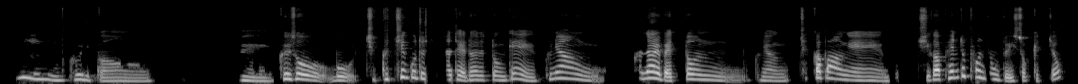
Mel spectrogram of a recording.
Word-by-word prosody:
음음. 240 -11 0
그러니까 205 -7 -2 1.3
네 165 -5 -2
그래서 250 0 +4 0.3
뭐 185 -1 0
지 210 -3 -6
그 245 0 -3
친구도 315 -4 +2
진짜 220 -2 -6
대단했던 200 -1 0
게 210 -10 -1
그냥 250 -8 -1 0.3
그날 280 -1 +6
맸던 200 0 0
그냥 175 -3 -6
책가방에 185 - +1 0.3
지갑, 225 +5 +4
핸드폰 335 0 +3
정도 230 -10 -2
있었겠죠? 175 +3 -3
215 Hz, 255 characters per minute, -24 LUFS, 185-255 Hz, 1.3 s, 그날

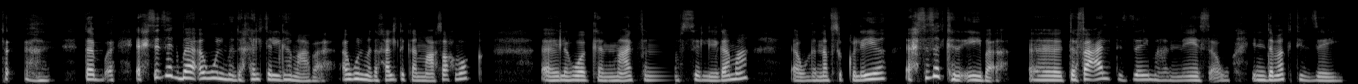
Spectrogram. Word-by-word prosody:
ط - - -2 0.8
طَب 230 -3 +3 0.3
إحساسك 400 +6 +2
بقى 285 -2 +5
أول 280 -2 +3
ما 225 - +1
دخَلت 235 +3 -2
الجامعة 205 -6 0
بقى، 165 0 -8 0.2
أول 240 0 +4
ما 210 - +2
دخَلت 210 +4 0
كان 185 -5 -3
مع 170 -2 +1
صاحبك 235 +9 -2 0.6
اللي 190 +1 +2
هو 200 +1 +4
كان 180 +1 -4
معاك 185 +2 +1
في 195 -2 -9
نفْس 195 +4 -10
الجامعة 200 +7 +1 0.4
أو 175 -1 -3
نفْس 185 +1 -3
الكُلِّية، 235 +7 +3 0.2
إحساسك 365 +5 +3
كان 225 - +2
إيه 200 0 +2
بقى، 180 - -4 0.2
آآ 200 -1 +3
تفاعلت 230 +5 +3
إزاي 215 +2 -1
مع 205 -4 -6
الناس 185 +1 -4
أو 190 - -8 0.2
اندمجت 210 +2 +1
إزاي؟ 175 -3 -4
200 Hz, 165 wpm, -23 LUFS, 185-235 Hz, 0.8 s, بقى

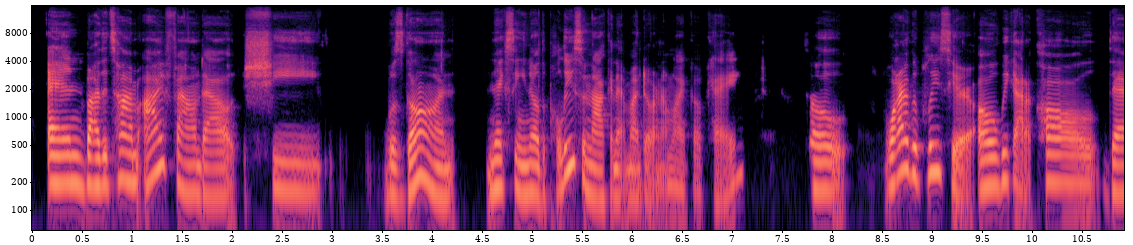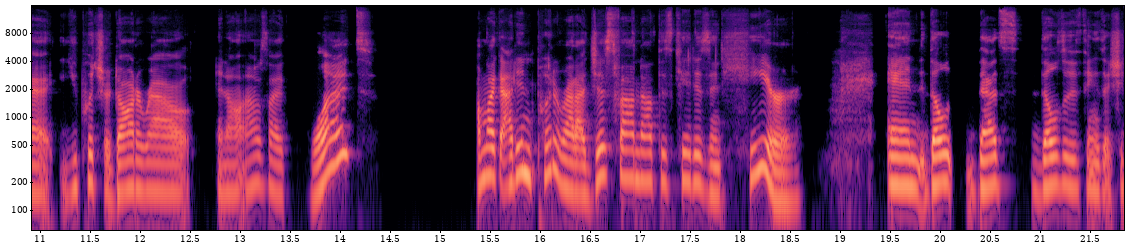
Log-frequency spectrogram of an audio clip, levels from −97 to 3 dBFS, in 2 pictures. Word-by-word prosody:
And 195 -1 +4
by 185 -2 +5
the 185 - +1
time 205 +1 +2
I 270 +6 +3
found 155 - -2
out 140 0 -2
she 160 -2 -3 0.6
w 150 - -7
was 140 -3 -1
gone, 165 -6 +2 0.3
next 175 +1 0
thing 160 -4 -1
you - - +1
know, 150 -1 +2
the - - -10
police 300 +6 +1
are - - 0
knocking 140 -1 -1
at - - -7
my - - -3
door. - - -5
And - - -9
I'm 90 - -7
like, 85 -3 -8
"Okay. 235 - -8 0.7
So 165 -1 0 0.3
why 190 +6 +4
are - - +3
the 235 - +1
police 250 +2 0
here?" - - 0
"Oh, 180 +2 +4
we 205 +2 -2
got - - -1
a - - -9
call 100 -1 -1
that 155 0 0
you 160 +2 -8
put 195 - -2
your - - -3
daughter 165 +1 +1
out." 80 -1 -1 0.2
And, 75 - -5
uh, 75 +1 -3
I 175 - -5
was 185 -1 -8
like, 150 -3 -5 0.2
"What?" 365 - +2 1.0
I'm 225 - +1
like, 235 -1 +5
"I 190 - +5
didn't 240 0 +3
put 245 +4 -2
her 210 -9 +1
out, 165 - +4
I 145 - +3
just 230 +10 0
found 220 -1 +1
out 205 0 -2
this 200 -3 -6
kid 205 -1 -3
isn't 155 -7 -2
here." 220 - 0 0.8
And 185 -2 +3
though 190 +1 +7
that's 185 +3 0
those 180 +4 +2
are - - -1
the 175 - -2
things 85 - -4
that - - -4
she - - -4
180 Hz, 200 wpm, -24 LUFS, 150-205 Hz, 1.0 s, though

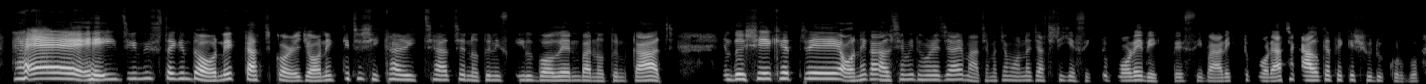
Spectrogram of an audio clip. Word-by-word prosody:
হ্যাঁ, 265 +1 +8 0.3
এই 215 +3 +1 0.2
জিনিসটা 270 +1 -6
কিন্তু 265 0 -4 0.2
অনেক 235 +7 0
কাজ 210 -1 +3 0.2
করে। 185 -5 -1
যে, - - -4
অনেক 205 +2 -6
কিছু 270 +1 -8
শিখার 230 +1 -3
ইচ্ছা 225 +3 -13
আছে। 210 +3 -14
নতুন 205 +3 -8
স্কিল 200 0 -9
বলেন 185 0 -1
বা 185 - 0
নতুন 175 +1 -12
কাজ। 185 0 +3 0.6
কিন্তু 225 +1 -3 0.2
সেক্ষেত্রে 265 0 0 0.4
অনেক 210 +6 -5
আলসামি 225 +4 -6
ধরে 215 0 -5
যায়। 220 +1 -2
মাঝে, 170 +1 -11
মাঝে, 180 +3 -15
মনে 185 +1 -12
হয় 190 0 -9
আচ্ছা 180 - -19
ঠিক 195 - -16
আছে। 170 - -20
একটু 205 - -16
পরে 180 +2 -2
দেখতেছি 160 +2 -13
বা 160 - -5
আরেকটু 170 +1 -12
পরে। 165 0 -6
আচ্ছা 245 +4 -13
কালকে 190 +2 +1
থেকে 210 0 -9
শুরু 185 -1 -12
করবো। 150 -2 -17
200 Hz, 180 wpm, -20 LUFS, 180-240 Hz, 0.6 s, হ্যাঁ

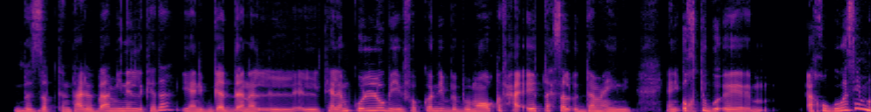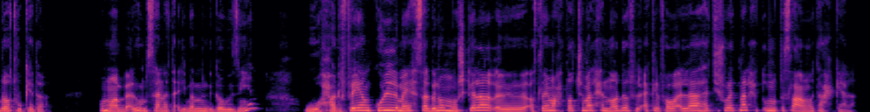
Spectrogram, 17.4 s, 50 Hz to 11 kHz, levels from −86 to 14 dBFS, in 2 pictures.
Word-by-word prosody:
بالضبط، 185 -1 -5
أنت 170 0 -6
عارف 180 +1 +2
بقى 190 +3 +2
مين 200 +1 -2
اللي 205 -3 -2
كده؟ 285 - -5
يعني 170 -6 -3
بجد 180 +2 0
أنا 170 -1 +2
ال 170 0 -4
ال 170 - -3
الكلام 180 +5 -2
كُلّه 235 +2 0
بيفكّرني 185 +2 -4
ب 190 - -9
بمواقف 180 +6 -1
حقيقية 205 - +3
بتحصل 210 -2 -2
قُدّام 185 +3 -3
عيني. 165 -3 -4 0.3
يعني 160 -1 -4
أخت 225 +3 +2
جو 195 -3 +1
آمم 170 -4 -3 0.4
أخو 230 - 0
جوزي 260 - +1
مراته 200 -6 +3
كده. 160 -5 -7 0.5
هم 185 -6 +4
بقي - - -1
لهم 220 - +1
سَنة 200 0 -1
تقريبًا 190 -1 -4
متجوِّزين 175 -2 -1 0.5
وحرفيًا 195 +6 +3
كل 260 -1 +7
ما 225 - +6
يحصل 235 -1 +3
بينهم 225 0 +5
مشكلة 245 +5 +3 0.2
آآ 175 -1 0
أصل 195 +4 -3
هي - - +2
ما 235 - +4
حطِّتش 235 +1 -5
ملح 245 +1 +1
النهاردة 225 +2 +1
في 220 - -9
الأكل، 225 +2 -3
فهو 205 +2 0
قال 215 -1 +1
لها: 235 0 +4
"هاتي 230 +1 -6
شوية 245 -2 -1
ملح." 270 -2 +1
تقوم 230 0 -1
متّصله 225 - +1
على - - +3
مامتها 195 - -6
حاكيه - - -8
لها. - - -20
200 Hz, 215 wpm, -23 LUFS, 180-230 Hz, 0.5 s, كل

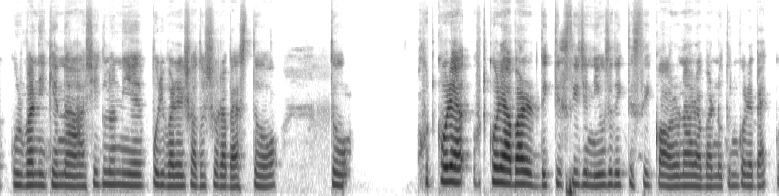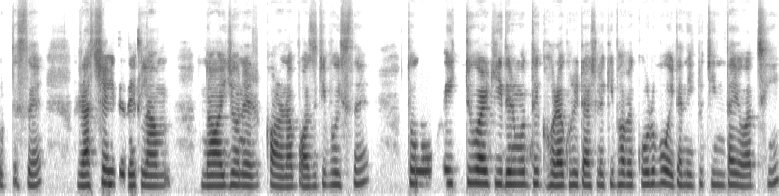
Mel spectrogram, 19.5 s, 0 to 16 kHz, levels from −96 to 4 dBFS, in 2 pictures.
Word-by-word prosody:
কুরবানি 215 -1 +2
কেনা, 210 -1 0 0.3
সেগুলো 235 -1 -4
নিয়ে 215 -1 -1 0.2
পরিবারের 200 -3 0
সদস্যরা 200 0 -3
ব্যস্ত। 190 +1 -2 1.0
তো 235 - -2 1.1
হুট - - -8
করে, 280 0 +10 0.3
হুট 245 - -14
করে 270 -1 +8
আবার 240 0 +9 0.2
দেখতেছি 220 +2 -4
যে - - 0
নিউজ 210 +2 -2
দেখতেছি 220 +1 -10 0.2
করোনা 200 -1 0 0.2
আবার 190 0 -4
নতুন 195 +3 -10
করে 210 -2 -3
ব্যাক 200 +4 -6
করতেছে। 225 +2 -8 0.6
রাজশাহীতে 220 +2 +2
দেখলাম, 210 -1 +1 0.6
৯ 205 0 +4
জনের 210 -2 0 0.2
করোনা 190 -3 +1
পজিটিভ 195 +4 -2
হইছে। 225 +2 -6 0.6
তো, 255 - -2 0.5
একটু 250 +2 -7 0.2
আরকি 245 +1 +2
ঈদের 230 0 +3
মধ্যে 235 +1 -2
ঘোরাঘুরিটা 215 +2 +1
আসলে 215 +1 -6
কিভাবে 225 -2 -3
করব, 230 +1 -1 0.2
এটা 225 - -4
নিয়ে 215 -1 -7
একটু 235 - -13
চিন্তায়ও 220 -1 -3
আছি। 200 +4 -8
215 Hz, 135 wpm, -23 LUFS, 205-230 Hz, 1.1 s, করে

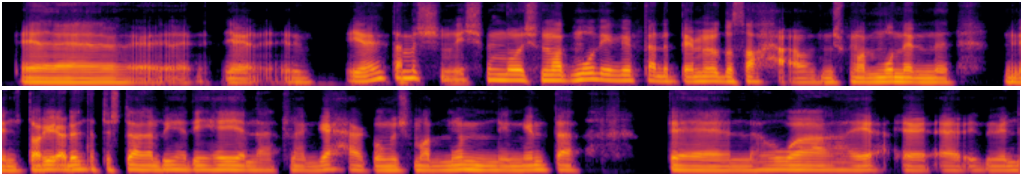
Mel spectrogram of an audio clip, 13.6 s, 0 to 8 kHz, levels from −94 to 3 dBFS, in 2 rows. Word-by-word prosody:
آآ 95 -2 +1 0.2
ي - - -1
إ 100 -1 -8 0.2
يعني 125 +4 +4
أنت 190 - -1
مش 200 - 0
مش 80 - -5
مش 150 -4 +2
مضمون 145 +4 +4
إن 145 -2 +1
أنت 145 0 0
اللي 125 -3 +1
بتعمله 120 +1 +2
ده 120 - +1
صح 110 - -1
أو 95 - -1
مش 95 +2 -6
مضمون 110 +1 +3
إن 100 -2 +2 0.5
إن 100 -1 0
الطريقة 100 +5 +4
اللي 115 - +5
أنت 115 0 -4
بتشتغل 110 +1 0
بيها 115 0 -1
دي 110 0 -2
هي 110 0 +3
اللي 100 -1 -4
هتنجحك، 100 +2 -3
ومش 100 -1 -2
مضمون 105 +1 0
إن 100 +1 -2
أنت 110 -1 0 0.6
ت - - +1
اللي 95 -2 0
هو 110 +2 0
ه 105 -2 -1
أ - - -4 0.2
أ 100 0 0
اللي 100 +1 -6
إن 100 +1 -4
105 Hz, 180 wpm, -24 LUFS, 100-115 Hz, 0.6 s, اللي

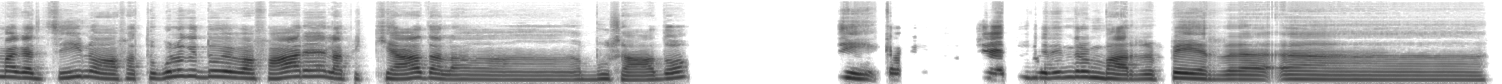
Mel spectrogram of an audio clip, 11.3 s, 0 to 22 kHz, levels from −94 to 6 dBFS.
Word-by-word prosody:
magazzino, 230 -1 +1
ha 185 - +2
fatto 190 +1 -5
quello 245 +7 +1
che 285 -3 -3
doveva 240 -5 +3
fare, 250 +7 +4
l'ha 210 -4 +2
picchiata, 195 +3 +2
l' 175 - -3
ha 155 -2 -7
abusato. 160 +5 -1 1.1
Sì, 195 -9 +1
capito, 205 - -7 0.3
cioè 195 - +5
tu 240 -4 -12
sei 220 -1 +2
dentro 245 +3 0
un 235 - +2
bar 180 -3 +2
per, 200 -5 +5
ehm 160 -2 -3
185 Hz, 115 wpm, -20 LUFS, 165-225 Hz, 1.1 s, cioè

